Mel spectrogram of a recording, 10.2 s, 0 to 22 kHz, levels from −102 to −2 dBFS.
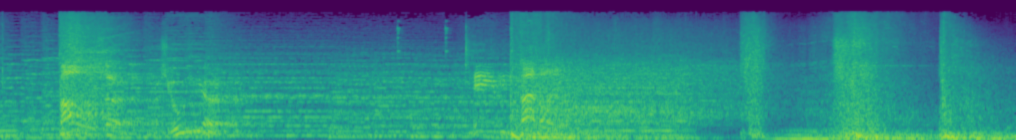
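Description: No technical faults are audible anywhere in this audio.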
